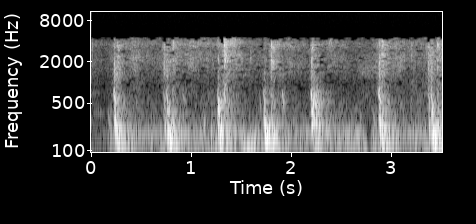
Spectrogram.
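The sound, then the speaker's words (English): Footsteps walk at a steady, unhurried pace, about seven heavy shoe strikes on a hard floor, moderately loud, with no voices. “Footsteps.”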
